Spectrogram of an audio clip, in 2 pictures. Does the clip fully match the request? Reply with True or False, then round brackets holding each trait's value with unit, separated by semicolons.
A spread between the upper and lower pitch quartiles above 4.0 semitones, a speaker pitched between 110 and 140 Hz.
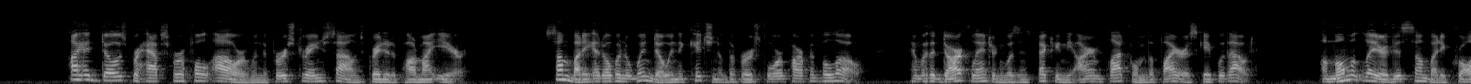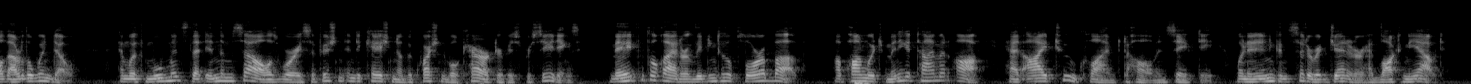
True (5.1 semitones; 135 Hz)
